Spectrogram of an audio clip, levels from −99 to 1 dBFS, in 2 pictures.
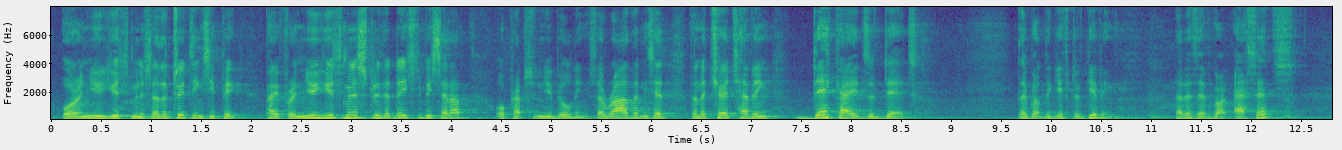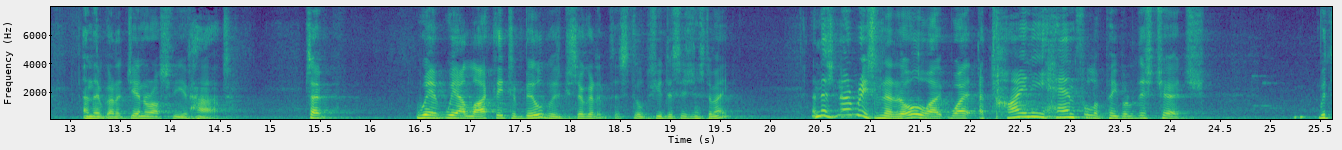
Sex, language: male, English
